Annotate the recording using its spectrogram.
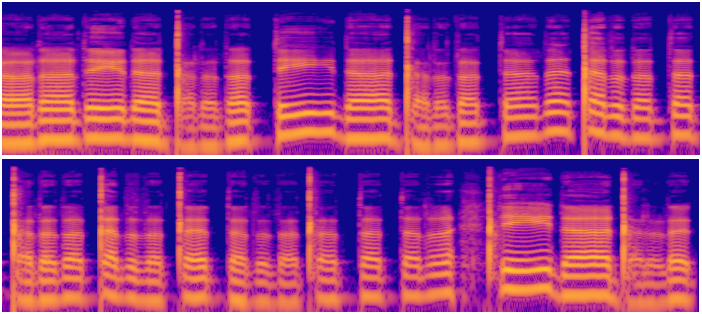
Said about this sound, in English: Is there any way you can kind of clap at the type of rhythmic divisions that you're talking about? Yeah, I can try. Let me see here.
